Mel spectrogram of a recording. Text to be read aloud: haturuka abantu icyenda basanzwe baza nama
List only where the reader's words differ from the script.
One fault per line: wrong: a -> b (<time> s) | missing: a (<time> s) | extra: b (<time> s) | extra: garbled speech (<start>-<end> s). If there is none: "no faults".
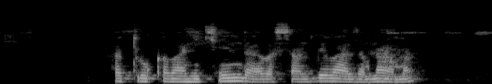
no faults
